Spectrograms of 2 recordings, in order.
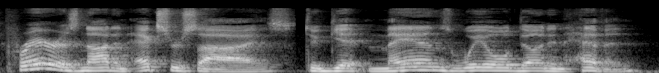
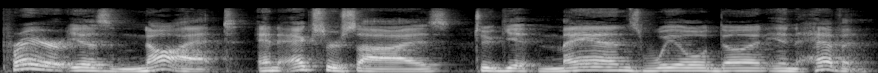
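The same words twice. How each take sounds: First: The sentence is read plainly without extra emphasis. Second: The sentence is read with strong added emphasis.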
